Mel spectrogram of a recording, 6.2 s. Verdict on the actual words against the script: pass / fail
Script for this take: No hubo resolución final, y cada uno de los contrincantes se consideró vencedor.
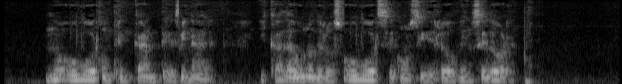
fail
